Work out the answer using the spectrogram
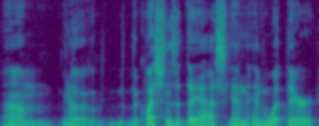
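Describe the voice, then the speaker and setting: A young father talking in a casual panel chat, thoughtful and halting, with many fillers. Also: sits low, steady tone, gravelly, a bit bright. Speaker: parent guest on a panel.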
